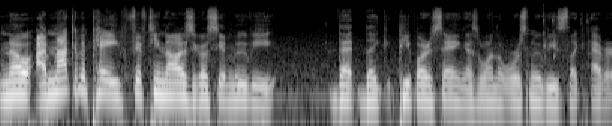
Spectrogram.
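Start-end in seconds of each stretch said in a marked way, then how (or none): none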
